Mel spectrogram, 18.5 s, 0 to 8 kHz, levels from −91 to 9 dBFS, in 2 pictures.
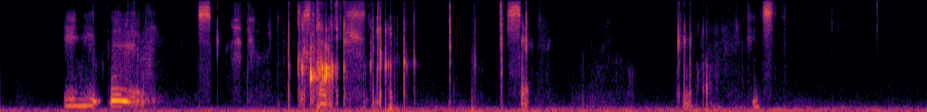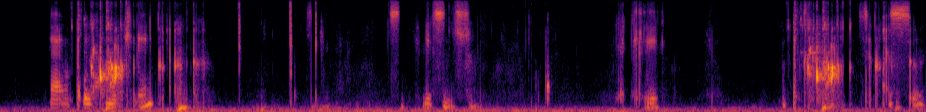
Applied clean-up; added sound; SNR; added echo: neural diffusion model UNIVERSE++.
